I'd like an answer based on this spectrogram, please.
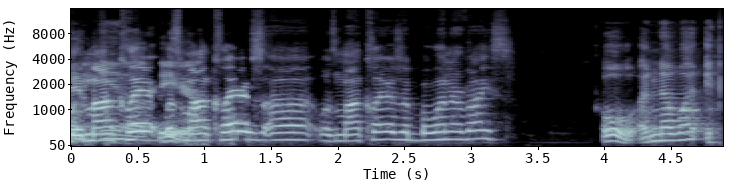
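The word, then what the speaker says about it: Berliner Weisse: Berliner not barley wine. Yeah, how you say it? Berliner Weiss. Oh, Berliner Weiss.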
